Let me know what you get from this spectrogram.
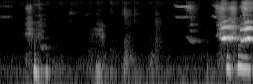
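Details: An overtired beagle puppy, winding down for a nap, gives soft, breathy whimpers, then a louder, high, nasal whine at the end.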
